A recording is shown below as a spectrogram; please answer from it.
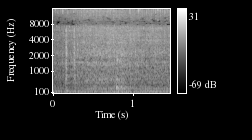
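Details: Old-model Maruti Suzuki Wagon R: steady idle with a rushing hiss over the engine note; vacuum leak from a hose that had come off its connector near the throttle body and intake.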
